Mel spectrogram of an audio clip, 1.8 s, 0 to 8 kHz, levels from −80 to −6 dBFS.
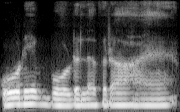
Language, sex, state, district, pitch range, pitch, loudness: Hindi, male, Uttar Pradesh, Shamli, 120-130 Hz, 125 Hz, -15 LUFS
